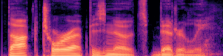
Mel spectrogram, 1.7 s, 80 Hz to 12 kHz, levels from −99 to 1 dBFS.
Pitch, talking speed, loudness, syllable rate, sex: 100 Hz, 215 wpm, -18 LUFS, 5.9 syllables/s, male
